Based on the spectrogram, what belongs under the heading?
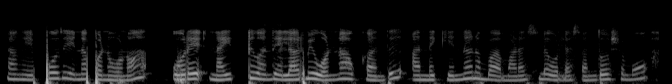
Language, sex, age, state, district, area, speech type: Tamil, female, 18-30, Tamil Nadu, Mayiladuthurai, urban, spontaneous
